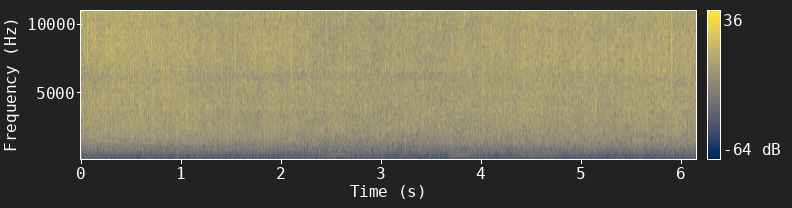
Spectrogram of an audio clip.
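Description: Melted butter and halved cherry tomatoes sizzling steadily on a hot flat-top griddle that has been switched off and is cooking on its retained heat.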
